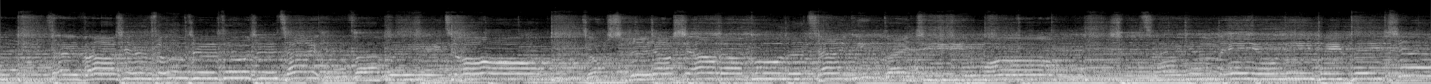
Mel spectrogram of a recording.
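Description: Pop song from a live concert: a singer's melody over a band with heavy bass and regular cymbal hits.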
